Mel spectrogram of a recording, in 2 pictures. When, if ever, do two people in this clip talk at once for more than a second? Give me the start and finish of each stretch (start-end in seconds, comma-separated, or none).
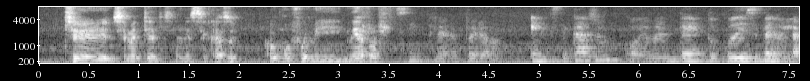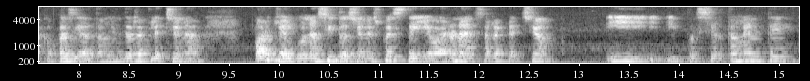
none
